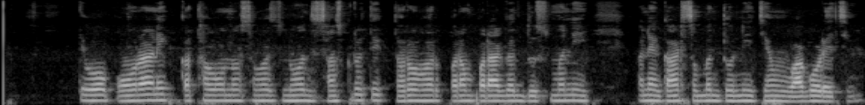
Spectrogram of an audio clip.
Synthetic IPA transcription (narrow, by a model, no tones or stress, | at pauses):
t̪eʋopəʋɾaɽ̃ikːət̪ʰaonosəɦəd͡ʒnond̪ʱsãskɾut̪ik̚d̪ʱəɾoɦəɾpəɾəmpəɾaɡət̪̚d̪ʊʃməni | əneɡʱãʈʰsəbənd̪ʱonid͡ʒemʋaɡoɭet͡ʃʰe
